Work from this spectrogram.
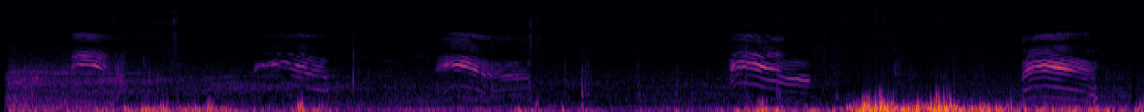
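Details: Cat meowing repeatedly: four drawn-out, rising-then-falling meows spaced a few seconds apart, with a low rumbling background noise that swells near the end.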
